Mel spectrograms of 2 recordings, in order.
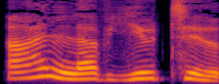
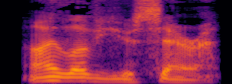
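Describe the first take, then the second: First: Higher, slower woman's voice; female character voice. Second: Said in the usual way. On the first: Acted. Sarah answers Griff.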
